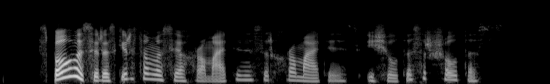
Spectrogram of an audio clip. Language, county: Lithuanian, Vilnius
